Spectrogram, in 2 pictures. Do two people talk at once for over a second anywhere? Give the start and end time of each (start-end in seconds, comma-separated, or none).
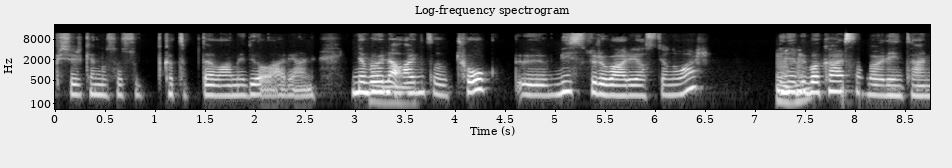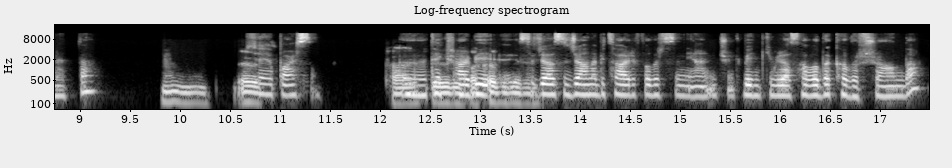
12.2-13.6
